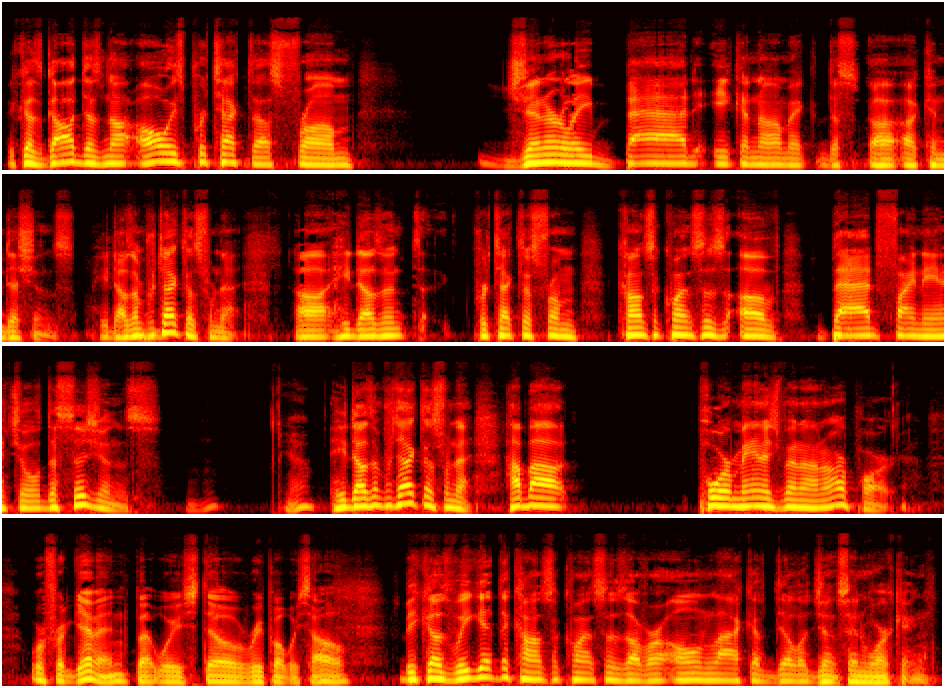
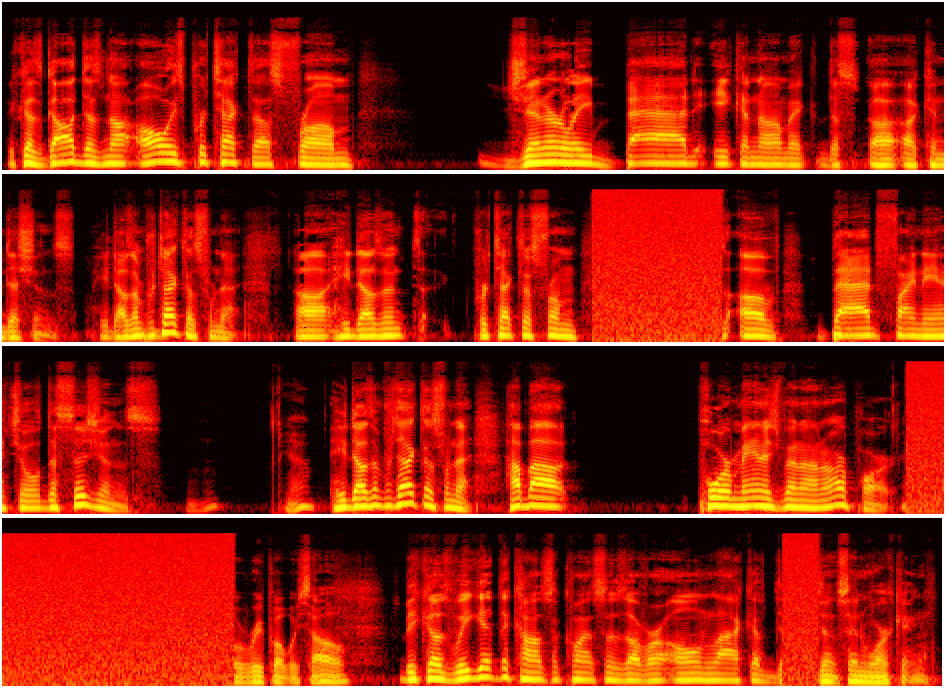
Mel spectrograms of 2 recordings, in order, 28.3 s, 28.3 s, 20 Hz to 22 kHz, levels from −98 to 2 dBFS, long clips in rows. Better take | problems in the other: first | audio cutting out; filled with static; at 11 s for 1 s, at 21 s for 2 s and at 27 s

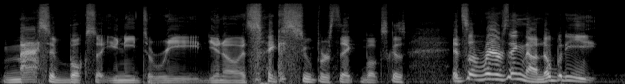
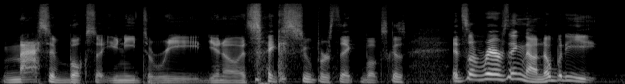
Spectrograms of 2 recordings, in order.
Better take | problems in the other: second | distortion; heavy; 8 dB below the speech

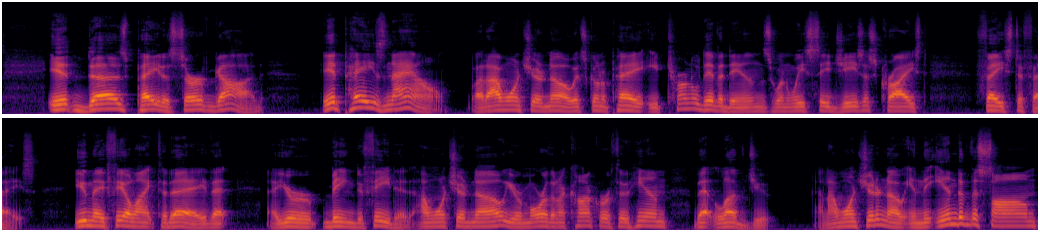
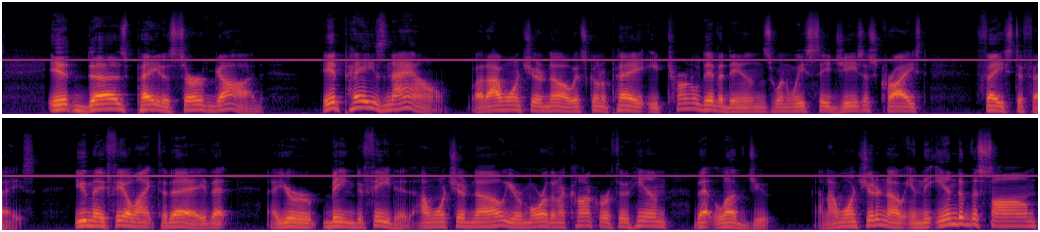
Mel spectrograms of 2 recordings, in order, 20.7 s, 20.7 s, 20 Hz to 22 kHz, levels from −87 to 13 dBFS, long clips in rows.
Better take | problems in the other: first | high-pitched whine; noticeable; throughout; 3 kHz, 10 dB below the speech

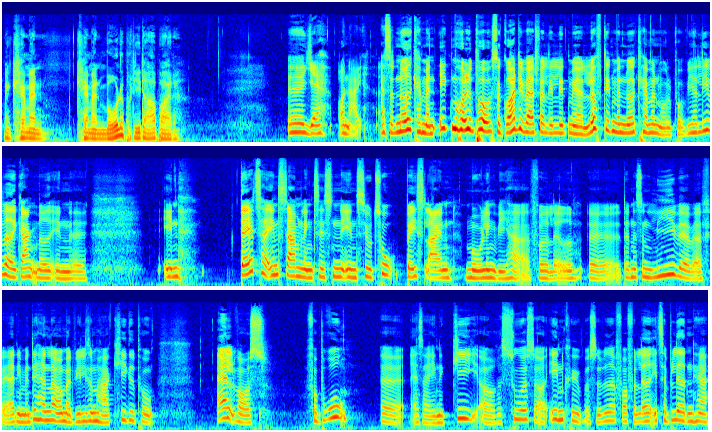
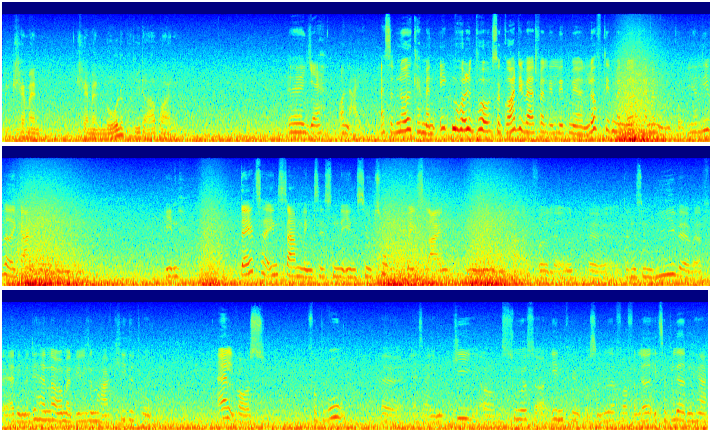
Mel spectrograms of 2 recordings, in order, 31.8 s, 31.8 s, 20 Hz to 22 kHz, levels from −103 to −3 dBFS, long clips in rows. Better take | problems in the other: first | wind noise on the microphone; heavy; 4 dB below the speech

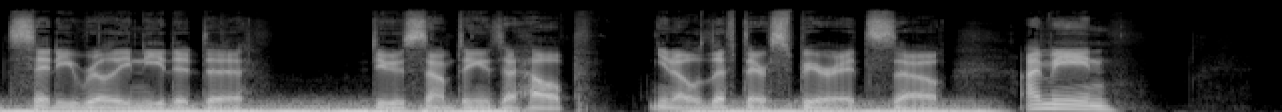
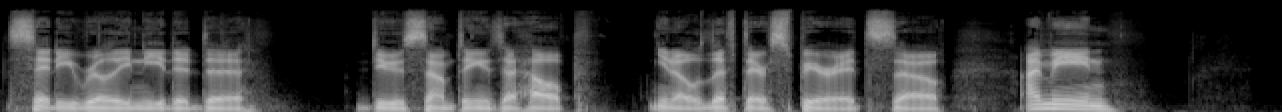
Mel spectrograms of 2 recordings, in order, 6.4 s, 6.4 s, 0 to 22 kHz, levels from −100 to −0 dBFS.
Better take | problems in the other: second | low rumble; noticeable; until 2.5 s and from 3.5 to 5 s; 20 dB below the speech

